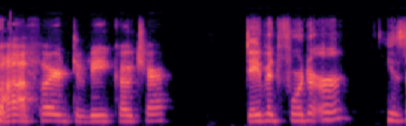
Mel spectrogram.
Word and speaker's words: Forderer: It's actually Forderer. That's how it's spelled, E-R-E-R.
